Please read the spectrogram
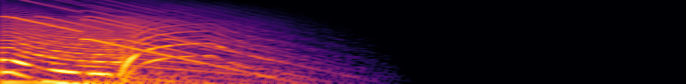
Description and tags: Generic unspecific arftificial space sound effect that can be used in games for beaming something
beam, effect, game, jingle, space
